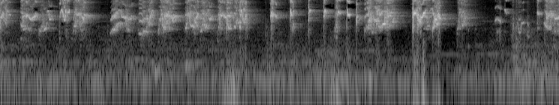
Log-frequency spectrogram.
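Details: Harsh, rasping chirps from blue, lutino and green lovebirds playing with a flower come in quick choppy bursts and a fast stuttering sequence, then one more loud burst.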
